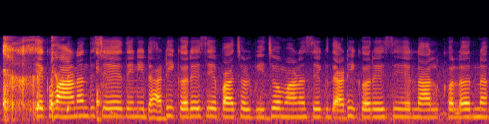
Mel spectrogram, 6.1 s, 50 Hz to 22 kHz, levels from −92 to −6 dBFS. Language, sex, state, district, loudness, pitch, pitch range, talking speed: Gujarati, female, Gujarat, Gandhinagar, -18 LUFS, 220 Hz, 215-225 Hz, 175 wpm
